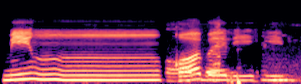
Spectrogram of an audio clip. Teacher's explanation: Dengung tu maknanya dah mencapai lah kat hidung. Tapi dia kena tunggu 2 harakat.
